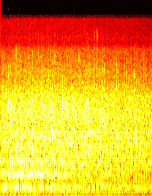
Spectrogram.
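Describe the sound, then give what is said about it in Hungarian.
A large crowd in St. Peter's Square applauds during the homily as Giovanni Battista Re recalls Pope Francis's gestures for refugees, a dense, steady wash of clapping that holds at an even, loud level for the whole stretch, with no voices rising above it. “Nagy taps volt a Szentpéter téren, amikor Giovanni Battistare azokra a gesztusokra emlékeztetett, amelyeket Ferenc pápa a menekültek érdekében tett.”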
